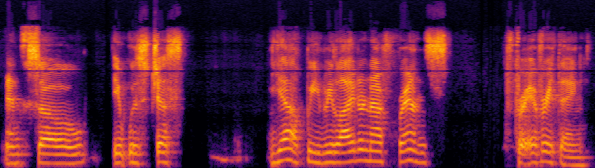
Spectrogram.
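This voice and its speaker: A woman's voice: low voice, steady tone, slow, a little mellow, rough recording. An older woman from Boston, an author, chatting through her interview answers in a storytelling way, with frequent restarts. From Boston, USA.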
